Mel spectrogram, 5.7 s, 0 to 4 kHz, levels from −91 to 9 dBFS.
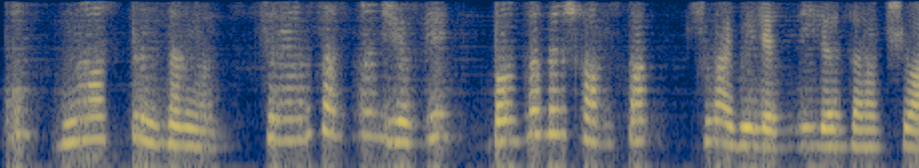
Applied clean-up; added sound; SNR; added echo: neural separator model SepFormer WHAMR!.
